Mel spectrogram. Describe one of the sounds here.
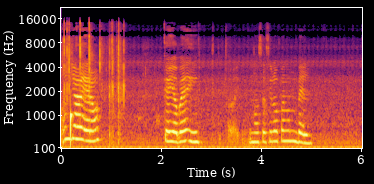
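A plastic bag crinkles in hands.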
